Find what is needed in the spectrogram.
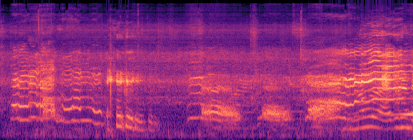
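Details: Baby boy crying while being bathed: repeated strong, high-pitched bursts with wavering pitch and brief breaths between.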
